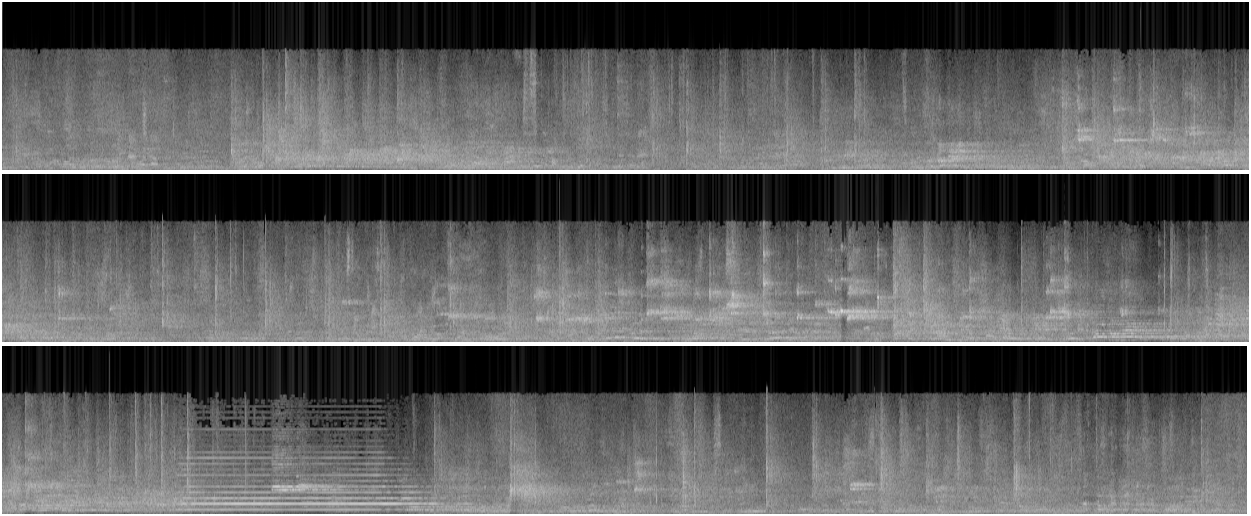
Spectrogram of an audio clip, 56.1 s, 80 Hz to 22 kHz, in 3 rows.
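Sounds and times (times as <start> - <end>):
voices shouting in hall: 3.5 - 8.3, 25.2 - 47.2
scoreboard horn: 39.9 - 44.4.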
